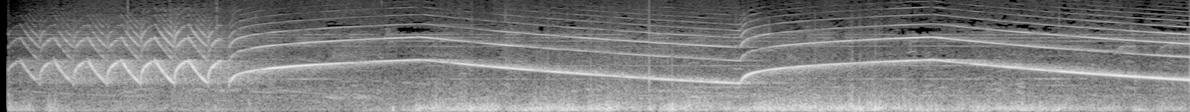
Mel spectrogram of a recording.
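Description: A fire engine siren yelps rapidly, then switches to a slow rising and falling wail.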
